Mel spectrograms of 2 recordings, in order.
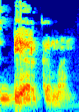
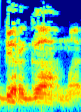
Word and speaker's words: Бергамо: Он родился в 1908 году в очень бедной семье, в семье башмачника из Бергамо. Ну, я ударение ставлю по-итальянски. Мы привыкли вслед за очень популярным фильмом «Водевилем» говорить «Бергамо». И мне как-то неловко поправлять наших соотечественников.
